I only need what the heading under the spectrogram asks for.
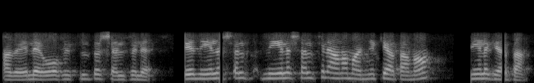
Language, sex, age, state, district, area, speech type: Malayalam, female, 30-45, Kerala, Idukki, rural, conversation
